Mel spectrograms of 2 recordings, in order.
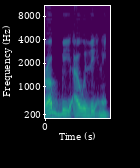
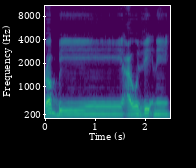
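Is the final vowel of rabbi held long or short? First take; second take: short; long. First: The vowel ending rabbi is kept short. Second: The vowel ending rabbi is held long. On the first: The letter is dropped to make reading easier. "tak payah baca empat harakat. Terus saja" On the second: The dropped letter is still present. "kita kena baca empat atau lima harakat. Rabbi panjang"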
